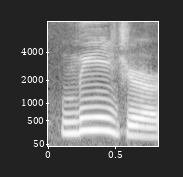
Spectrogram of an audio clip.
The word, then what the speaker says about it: leisure: 그다음에 레저 아니고 전에 한번 했었죠. leisure 이렇게 발음이 될 겁니다.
